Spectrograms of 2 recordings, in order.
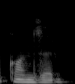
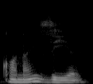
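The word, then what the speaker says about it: connoisseur: तो अगर इसको प्रोनाउंस करना है तो हम क्या प्रोनाउंस करेंगे? कॉन्जर। इसको हम कॉन्जर ही प्रोनाउंस करते हैं। लेकिन अगर इसकी स्पेलिंग याद करनी होगी तो हम इसको पढ़ेंगे कॉनाइजियर। तो इसकी स्पेलिंग क्या होती है?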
